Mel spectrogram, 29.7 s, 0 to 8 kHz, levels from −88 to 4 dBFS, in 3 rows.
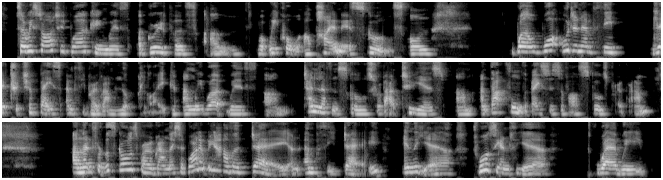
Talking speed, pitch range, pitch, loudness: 150 wpm, 165-255 Hz, 200 Hz, -20 LUFS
